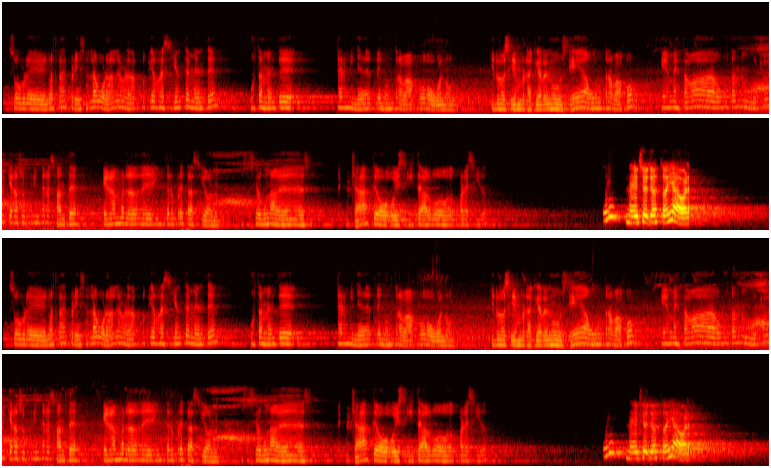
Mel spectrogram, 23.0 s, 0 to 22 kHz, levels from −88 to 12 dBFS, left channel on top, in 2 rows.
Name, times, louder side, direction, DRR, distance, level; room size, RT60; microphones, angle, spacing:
voice 1, 0.1-3.2 3.7-4.4 5.0-6.9 7.3-9.5 9.9-12.7 13.0-14.8 15.1-16.1 16.6-18.8, equal, 5° right, 11 dB, 0.4 m, -37 dB
Bird vocalization bird call bird song, 5.6-14.2, right 2 dB, 50° right, 1.0 m, -54 dB
sound 1, 11.0-12.3 14.4-16.0 16.7-16.8, right 2 dB, 90° right, 3.6 m, -46 dB
voice 2, 20.5-21.8, left 7 dB, 65° left, 17 dB, 0.3 m, -23 dB
24.0 x 11.5 x 3.0 m, 2.8 s
head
